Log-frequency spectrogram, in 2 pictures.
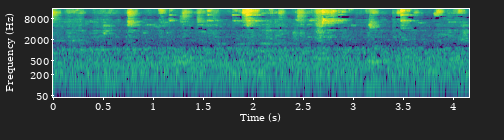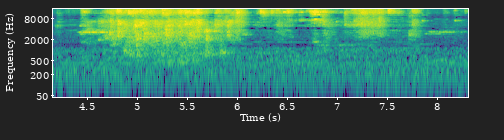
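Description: Tap water runs steadily while greens are rinsed for cooking in a home kitchen, with a brief louder splash midway, faint clinks, and no clear talking.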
